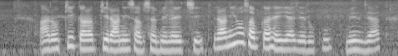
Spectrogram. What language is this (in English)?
Maithili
